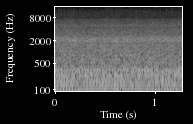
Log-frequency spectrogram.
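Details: 1991 Chevrolet Opala 2500 four-cylinder with Beetle carburetor, first start after replacing head gasket blown between cylinders 2 and 3 and adjusting valves: even low rumbling idle, no misses, puffing or hiss; running smoothly.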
